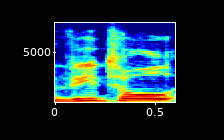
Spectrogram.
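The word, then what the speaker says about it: eVTOL: and it's an all-electric how do you say that e-v-t-o-l aircraft or is it the the vitol is a vertical takeoff and landing yeah oh is that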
